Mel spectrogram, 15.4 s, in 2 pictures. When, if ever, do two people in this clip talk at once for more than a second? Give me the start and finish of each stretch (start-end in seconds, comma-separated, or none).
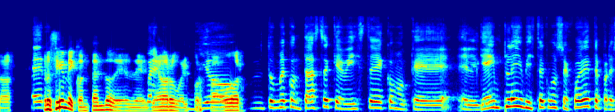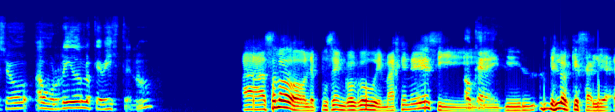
1.7-3.1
